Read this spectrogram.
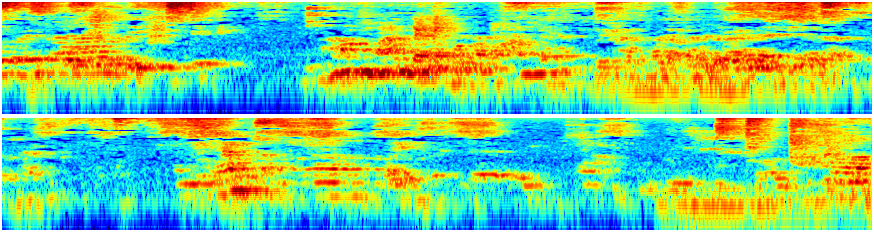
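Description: A woman speaks to a group, heard from across a room with a slight echo.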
